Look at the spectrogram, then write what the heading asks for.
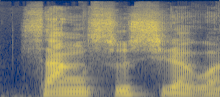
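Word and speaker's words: Sanssouci: 쌍수씨라고 하는 단어가 있어요. 쌍수씨는 유명한 프랑스의 궁정이에요. 근심 없이 지낼 수 있는 쌍수씨. 요거 알파자 있는 거는 N자까지 넣어서 발음을 하는 거예요. 불어 발음인데 쌍수씨 이렇게 발음해요.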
